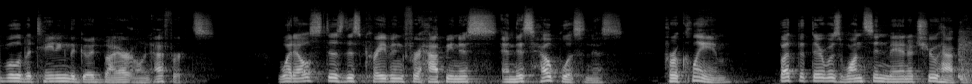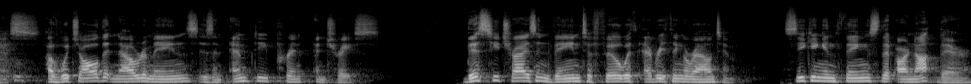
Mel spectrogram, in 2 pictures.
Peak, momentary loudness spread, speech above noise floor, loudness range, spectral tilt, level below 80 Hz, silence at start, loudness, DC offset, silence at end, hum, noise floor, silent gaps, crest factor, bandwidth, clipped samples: -4 dBFS; 11 LU; 48 dB; 3 LU; -5.5 dB/octave; -60 dBFS; 0 s; -24 LUFS; under 0.1%; 0 s; none; -72 dBFS; none; 20 dB; 16 kHz; under 0.1%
